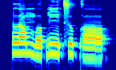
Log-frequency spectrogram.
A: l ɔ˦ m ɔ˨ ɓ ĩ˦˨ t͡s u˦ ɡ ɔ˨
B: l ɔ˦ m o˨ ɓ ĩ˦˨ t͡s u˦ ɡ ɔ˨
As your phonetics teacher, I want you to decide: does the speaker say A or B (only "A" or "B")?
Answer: B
